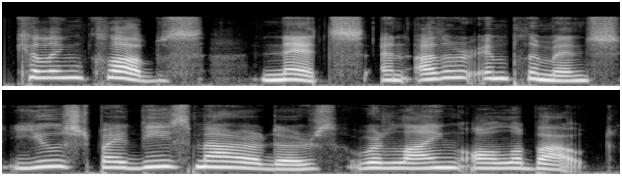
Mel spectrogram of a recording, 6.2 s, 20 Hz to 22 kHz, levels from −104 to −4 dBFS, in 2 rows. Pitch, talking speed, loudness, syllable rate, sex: 240 Hz, 135 wpm, -17 LUFS, 4.4 syllables/s, female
